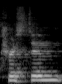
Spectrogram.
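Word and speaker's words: Thriston: It is weird because it's actually pronounced Tristan, which is really annoying because I thought Thurston as well.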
